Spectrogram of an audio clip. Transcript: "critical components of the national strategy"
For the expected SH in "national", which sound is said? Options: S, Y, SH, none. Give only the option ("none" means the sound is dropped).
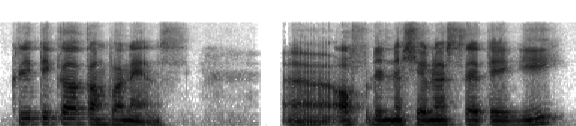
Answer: S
